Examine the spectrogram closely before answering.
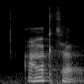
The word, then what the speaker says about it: Okta: Okta, that's how you say it.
